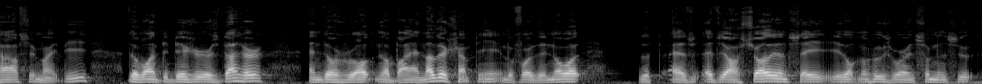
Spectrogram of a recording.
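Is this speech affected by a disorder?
Yes: partial glossectomy for tongue cancer.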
